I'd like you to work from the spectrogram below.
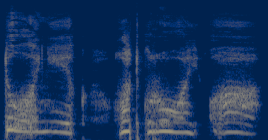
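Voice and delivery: soft, breathy hissed whisper; hissing whisper. Acted. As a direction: whisper it through a keyhole. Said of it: "свистящим шёпотом".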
